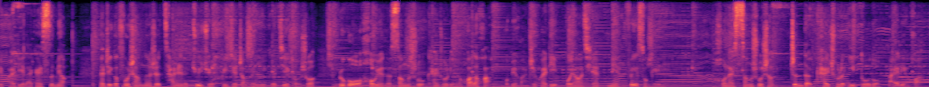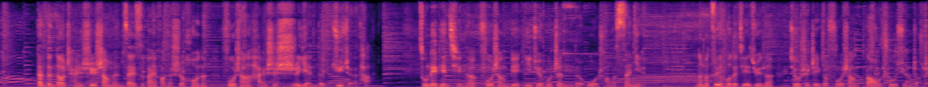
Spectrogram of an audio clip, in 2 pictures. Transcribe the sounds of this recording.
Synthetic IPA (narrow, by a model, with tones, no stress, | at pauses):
ʈ͡ʂɤ˥˧kʰwa˥˧ɪt̪i˥˩la˧˥ka˥ɪsɹ̩˥mjɑ˥˩ʊ | t̪a˥˧nʈ͡ʂɤ˥˩ɡə˩fu˥˩ʂɑ˥ŋnə˨ʂ̬ɻ̩˥˩t͡sʰa˧˥nɻə˨˩d̪ə˦t͡ɕy˥˩t͡ɕɥɛ˧˥pi˥˩ŋt͡ɕʰjɛ˧˥ʈ͡ʂɑ˨˩ʊlə˦i˧˥ɡə˧t͡ɕjɛ˥˩kʰo˨˩ʊʂwɔ˥ | ɻu˧˥kwɔ˧˥wɔ˨˩xo˥˧ʊɥɛ˥˩nd̪ə˩sɑ˥ŋʂu˥˩kʰa˥ɪʈ͡ʂʰu˥ljɛ̰˧˥nxwa˥d̪ə˨xwa̰˥˩wɔ˨˩pjɛ˥˩npa̰˨˩ʈ͡ʂɤ˥˧kʰwa˥˧ɪt̪i˥˩pu˧˥jɑ˥˩ʊt͡ɕʰjɛ˧˥nmjɛ˨˩nfe˥˧ɪsʊ˥˩ŋke˧˥ɪni˨˩˦ | xo˥˩ʊla˧˥ɪsɑ˥ŋʂu˥˧ʂɑ˥˩ŋ | ʈ͡ʂə˥nd̪ə˨kʰa˥ɪʈ͡ʂʰu˥lə˨ʔi˥˩t̪wɔ˧˥t̪wɔ˨˩pa̰˧˥ɪljɛ˧˥nxwa̰˥ | t̪a˥˩nt̪ə˨˩ŋt̪ɑ˥˩ʊʈ͡ʂʰa˧˥nʂɻ̩˥ʂɑ˥˩ŋmə˧˥nt͡sa˥˧ɪt͡sʰɹ̩˥˧pa˥˩nfɑ̰˨˩ŋd̪ə˦ʂɻ̩˧˥xo˥˩ʊnə˩fu˥˩ʂɑ˥ŋxa˧˥ɪʂɻ̩˥˩ʂɻ̩˧˥jɛ˧˥nd̪ə˧t͡ɕy˥˩t͡ɕɥɛ˧˥lə̰˧t̪ʰa̰˥ | t͡sʰʊ˧˥ŋne˥˩ɪt̪ʰjɛ˥nt͡ɕʰi˨˩nə˦fu˥˩ʂɑ˥ŋpjɛ˥˧nʔi˥˩t͡ɕɥɛ˥p̬u˥˧ʈ͡ʂə˥˩nd̪ə˩wɔ˥˩ʈ͡ʂʰwɑ˧˥ŋlə˧sa˥nnjɛ̰˧˥nna˥˩mə˩t͡swe˥˧ɪxo˥˩ʊd̪ə˩t͡ɕjɛ˧˥t͡ɕy˧˥nə˧ | t͡ɕjo˥˧ʊʂɻ̩˥˧ʈ͡ʂɤ˥˩ɡə˩fu˥˩ʂɑ˥ŋt̪ɑ˥˧ʊʈ͡ʂʰu˥˩ɕy˧˥nʈ͡ʂɑ˨˩ʊʈ͡ʂ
